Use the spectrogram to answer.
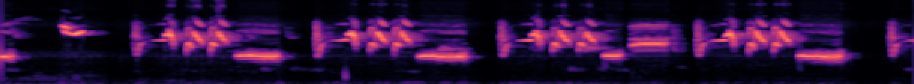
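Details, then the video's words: Lure song of the Asian pied starling for a sulking or stressed bird: bursts of tightly packed high chirps alternating with flat lower whistles, plus a few scattered squawk-like notes between phrases. "Pancingan Paling Cepat !! Jalak Suren Pundung Langsung Nyaut Gacor"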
